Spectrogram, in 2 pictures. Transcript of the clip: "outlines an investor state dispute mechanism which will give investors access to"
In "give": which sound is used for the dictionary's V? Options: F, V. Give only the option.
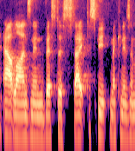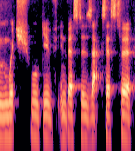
V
